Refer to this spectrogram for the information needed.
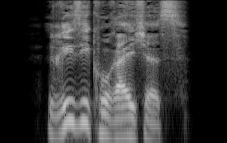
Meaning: strong/mixed nominative/accusative neuter singular of risikoreich
- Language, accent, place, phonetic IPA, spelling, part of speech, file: German, Germany, Berlin, [ˈʁiːzikoˌʁaɪ̯çəs], risikoreiches, adjective, De-risikoreiches.ogg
